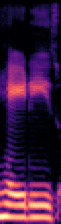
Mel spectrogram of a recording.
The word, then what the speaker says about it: Hades: I mean, how do you spell that? H-A-I-T? Hades is Hades.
